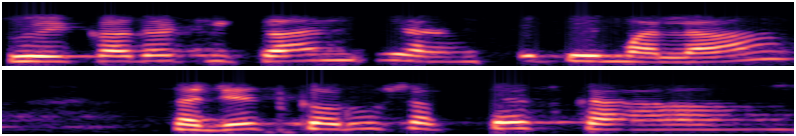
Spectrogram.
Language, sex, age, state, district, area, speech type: Marathi, female, 30-45, Maharashtra, Thane, urban, conversation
